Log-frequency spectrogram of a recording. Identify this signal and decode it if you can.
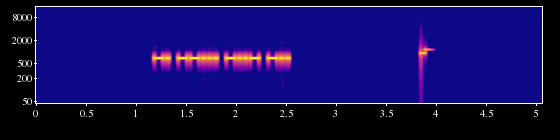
Morse code, heard as a keyed tone, about 40 wpm, 700 Hz. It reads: N7XD
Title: USA Call Signs - 4 Characters - 3x Character Spacing - 40wpm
